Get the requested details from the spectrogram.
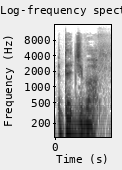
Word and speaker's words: Dejima: And can you help me pronounce the island name It's called Dejima. – Dejima.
